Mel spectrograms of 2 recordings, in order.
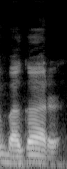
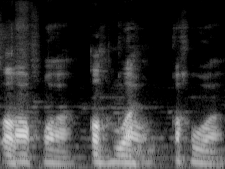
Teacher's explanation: kalau di sana bilang QF pakai G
